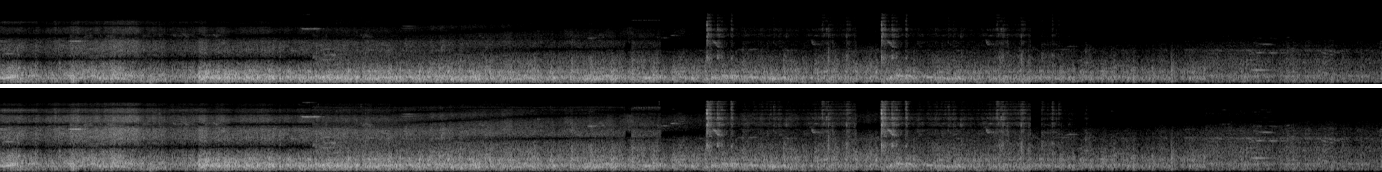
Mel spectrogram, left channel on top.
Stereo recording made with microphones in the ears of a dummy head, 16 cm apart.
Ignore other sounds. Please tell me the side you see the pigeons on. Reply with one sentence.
In this clip you hear the pigeons on the right.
